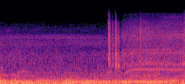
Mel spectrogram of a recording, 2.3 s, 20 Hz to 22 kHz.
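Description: A Polaroid instant camera's shutter clicks about 1.3 s in, and the motor that ejects the print starts a steady whir straight after, over a steady low outdoor rumble.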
